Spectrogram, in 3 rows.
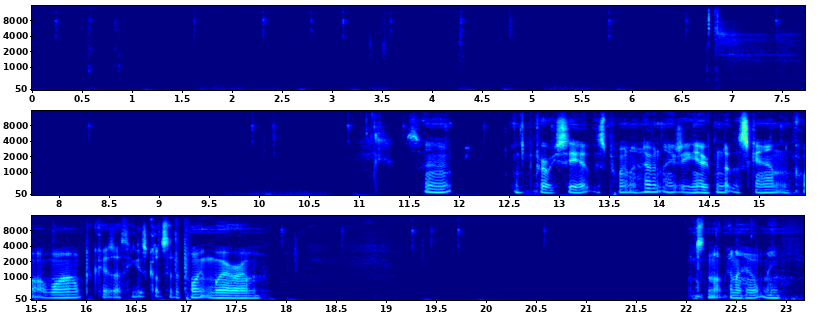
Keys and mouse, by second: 1.6-2.3 super+drag, 2.8 alt+super+click, 3.6-4.3 ctrl+shift+super+drag, 4.8-5.8 alt+super+drag, 6.5-7.5 super+drag, 8.3 super+click, 10.1 alt+super+click, 11.4 super+click, 12.2 alt+super+click, 13.5 super+click, 14.3 alt+super+click, 15.7 ctrl+shift+super+click, 16.8-18.0 alt+super+drag, 18.6-19.3 super+drag, 19.4 alt+super+click, 20.6 super+click, 22.9-23.1 alt+super+drag.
